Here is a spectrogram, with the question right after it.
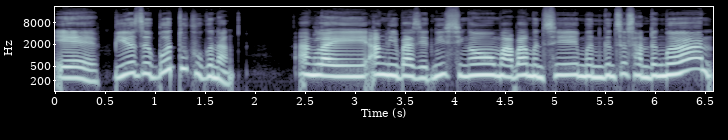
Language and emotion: Bodo, disgusted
